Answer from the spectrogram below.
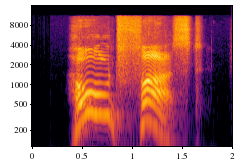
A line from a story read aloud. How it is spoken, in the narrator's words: shouted Locke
